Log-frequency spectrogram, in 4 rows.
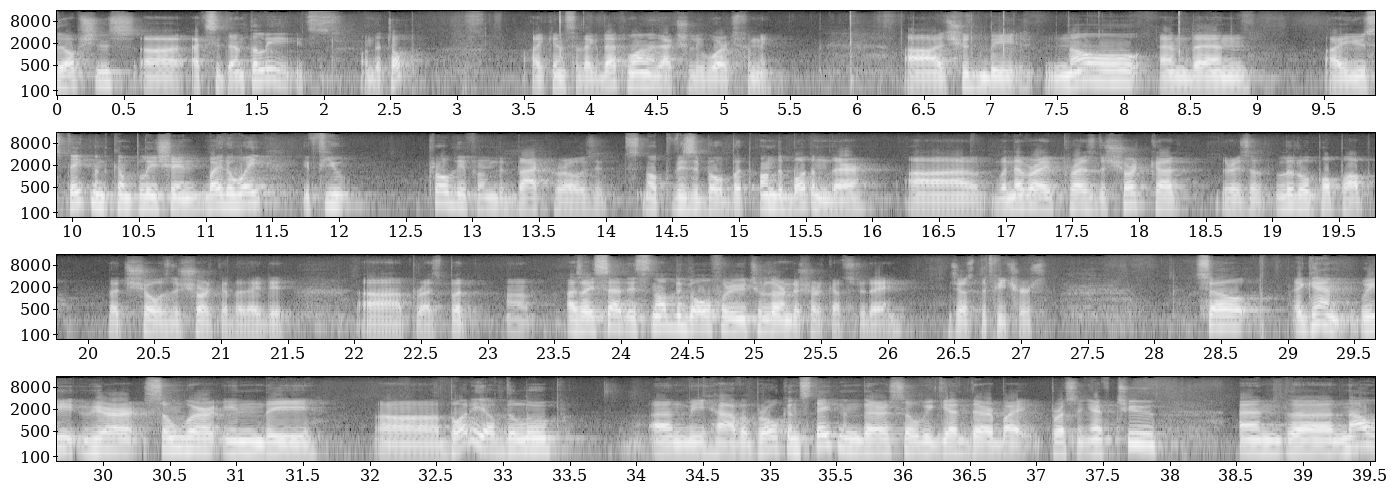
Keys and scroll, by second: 3.8 Return, 8.5 ctrl+shift+super+Return.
